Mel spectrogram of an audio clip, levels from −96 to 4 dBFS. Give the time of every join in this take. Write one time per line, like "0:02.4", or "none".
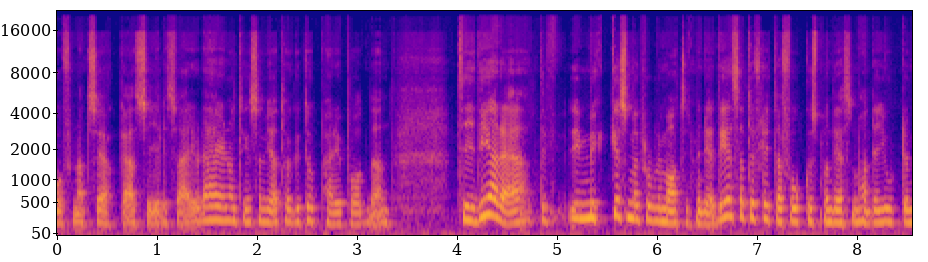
none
